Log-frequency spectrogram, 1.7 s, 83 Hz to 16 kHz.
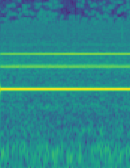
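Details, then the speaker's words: B&K CB bench setup: a 2040 CB signal generator overdrives the amplitude-modulation input. The steady test tone turns buzzy and harsh as the 1450 scope waveform squares off into sharp peaks, showing harmonic distortion from overdriven modulation. "Watch What Happens at the peak of this signal hear that hear that buzzing sound"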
